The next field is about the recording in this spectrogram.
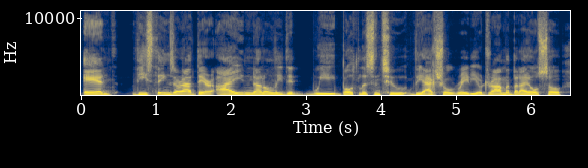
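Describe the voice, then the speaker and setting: A man's voice: on the high side, normal speed, no room sound, clean studio sound. A middle-aged man hosting a podcast, talking casually and explaining things like an enthusiastic fan. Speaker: podcast host.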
